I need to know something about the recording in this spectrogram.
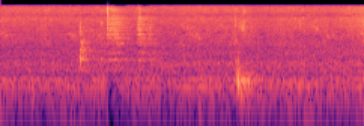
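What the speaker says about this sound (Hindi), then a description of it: "तो अभी इसमें डाल रहे हैं अदरक लहसुन का पेस्ट।" Ginger garlic paste hits a pan of lightly fried onions while cooking qeema matar, giving a moderate sizzle with stirring scrapes and a couple of soft pan knocks.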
